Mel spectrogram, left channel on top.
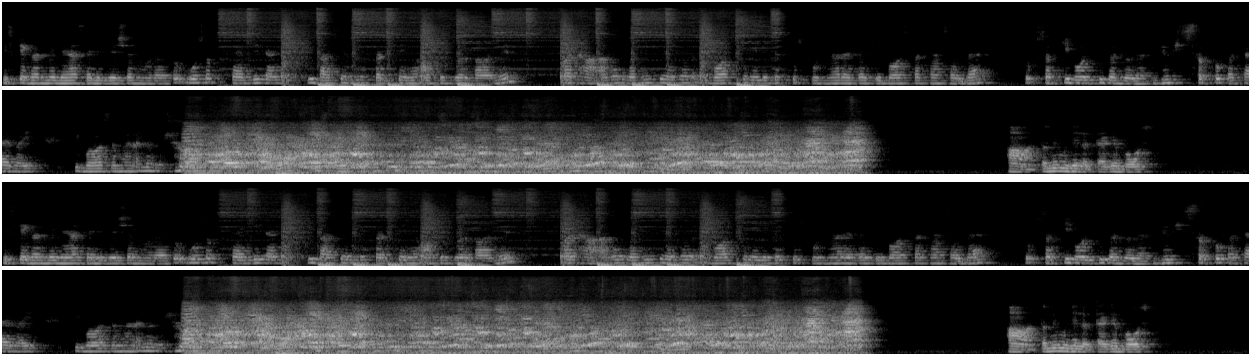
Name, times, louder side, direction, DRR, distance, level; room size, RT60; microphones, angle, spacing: voice 1, 0.0-5.1 5.6-9.8 10.2-12.8 13.2-14.9 15.2-20.7, equal, 55° left, 3 dB, 1.8 m, -35 dB
sound 1, 2.2-7.8, left 1 dB, 25° left, 1.5 m, -37 dB
sound 2, 14.3-21.1, right 1 dB, 85° right, 2.0 m, -24 dB
voice 2, 22.5-23.9, right 2 dB, 65° right, 4 dB, 1.3 m, -29 dB
7.3 x 4.4 x 4.5 m, 0.38 s
head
